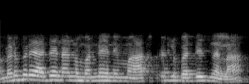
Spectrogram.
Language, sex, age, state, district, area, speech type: Kannada, male, 30-45, Karnataka, Mandya, rural, conversation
